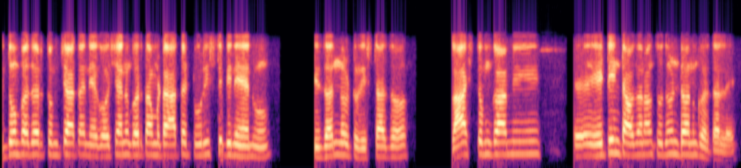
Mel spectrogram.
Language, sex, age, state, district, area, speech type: Goan Konkani, male, 45-60, Goa, Murmgao, rural, conversation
